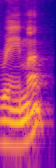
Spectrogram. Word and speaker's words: rhema: So you can see this in English a little bit, where the H is silent. You don't really say it when we say rhetoric, but rhema is a Greek word for word, saying or expression.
